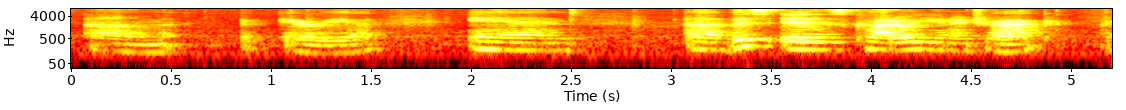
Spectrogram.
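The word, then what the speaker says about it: Kato Unitrack: our wonderful christmas um area and this is karo yunatrack i said it right for all you beginners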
